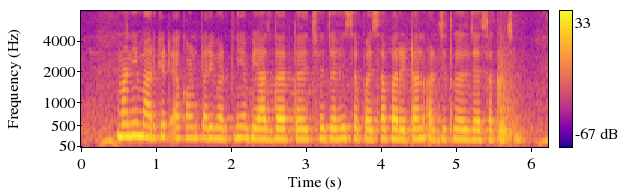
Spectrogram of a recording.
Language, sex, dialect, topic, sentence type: Maithili, female, Eastern / Thethi, banking, statement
